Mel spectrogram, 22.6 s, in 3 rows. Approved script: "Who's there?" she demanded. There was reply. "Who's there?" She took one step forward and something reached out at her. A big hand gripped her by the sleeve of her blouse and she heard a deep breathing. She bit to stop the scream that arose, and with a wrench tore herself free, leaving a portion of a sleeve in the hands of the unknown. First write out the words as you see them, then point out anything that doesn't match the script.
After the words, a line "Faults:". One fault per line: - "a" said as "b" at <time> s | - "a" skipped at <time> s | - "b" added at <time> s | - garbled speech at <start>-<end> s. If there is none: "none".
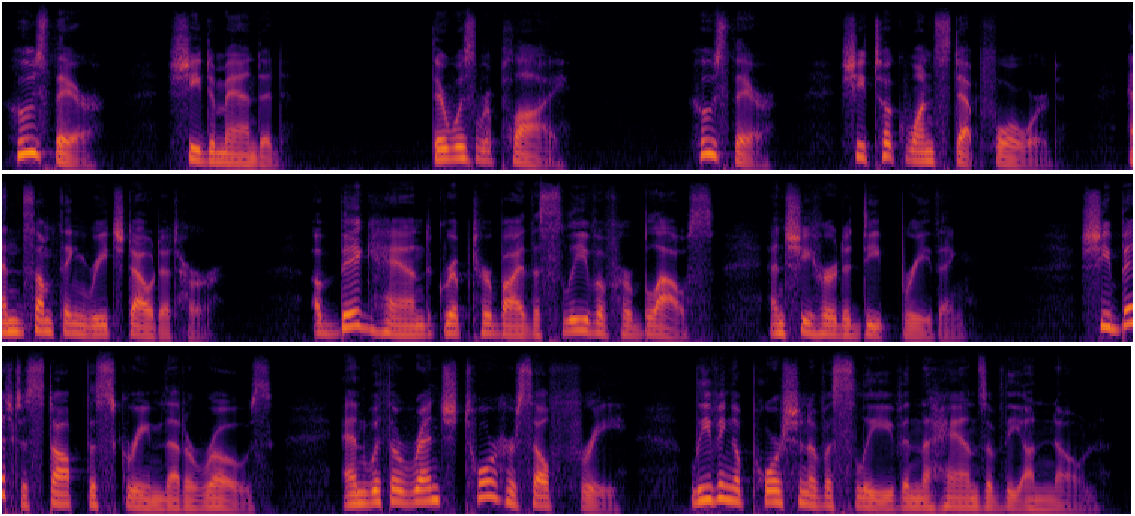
"Who's there?" she demanded. There was reply. "Who's there?" She took one step forward and something reached out at her. A big hand gripped her by the sleeve of her blouse and she heard a deep breathing. She bit to stop the scream that arose, and with a wrench tore herself free, leaving a portion of a sleeve in the hands of the unknown.
Faults:
none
